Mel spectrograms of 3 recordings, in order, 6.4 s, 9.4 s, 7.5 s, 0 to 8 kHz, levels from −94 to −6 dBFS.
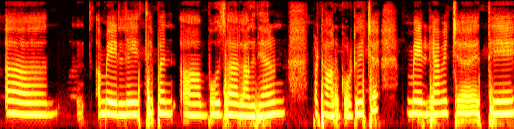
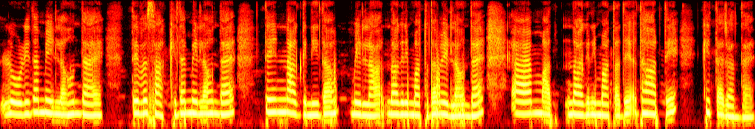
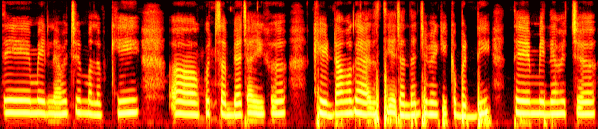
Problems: none marked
